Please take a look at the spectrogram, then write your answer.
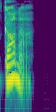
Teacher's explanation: The weak form of to disappears entirely, replaced by n.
